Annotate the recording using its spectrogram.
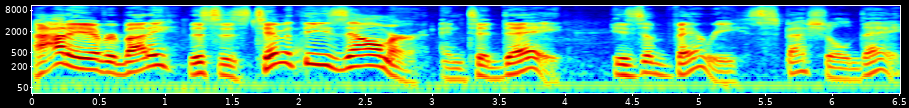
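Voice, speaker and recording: Speaking at a fairly slow pace, a man with a fairly high pitch, a bright, sharp tone and vocal fry uses very wide pitch swings and big swings in loudness, recorded very cleanly over a silent background. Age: 50s. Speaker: expat entrepreneur. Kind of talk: unboxing video. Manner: animated.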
